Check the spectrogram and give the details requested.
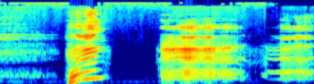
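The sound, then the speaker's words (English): A voice imitates a strained fart in three bursts: a sharp rising squeal, then two longer buzzy, harmonic rasps separated by short pauses, fairly loud. “Yeah, he farts.”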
